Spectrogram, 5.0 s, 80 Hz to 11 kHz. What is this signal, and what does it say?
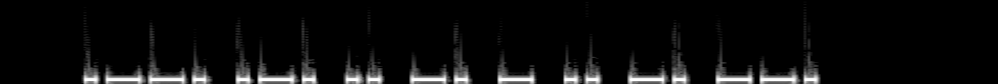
Morse code, heard as a keyed tone, about 22 wpm, 700 Hz. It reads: PRINTING
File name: practice / 22wpm / Eight Letter Words - 22wpm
